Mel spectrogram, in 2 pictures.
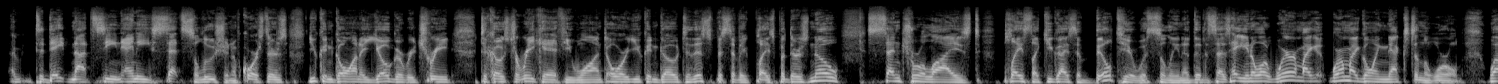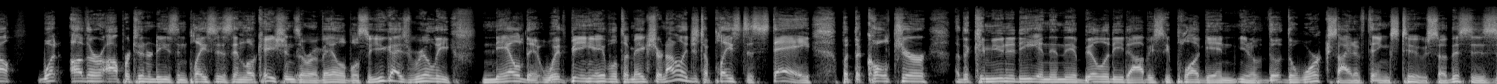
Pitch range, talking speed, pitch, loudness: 105-135 Hz, 230 wpm, 120 Hz, -19 LUFS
